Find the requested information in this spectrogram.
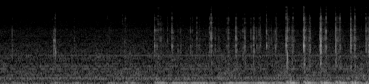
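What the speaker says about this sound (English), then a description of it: "Oh! Extreme button clicking." Rapid, frantic clicking on a computer keyboard, sparse taps at first, then a dense burst of keystrokes, fairly close and with no talk over it.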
